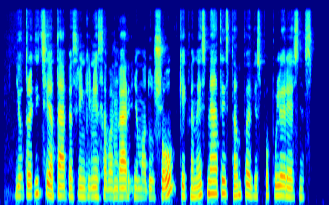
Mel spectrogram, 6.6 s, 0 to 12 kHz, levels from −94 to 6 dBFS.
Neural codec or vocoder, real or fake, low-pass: vocoder, 22.05 kHz, 80 mel bands, Vocos; fake; 9.9 kHz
